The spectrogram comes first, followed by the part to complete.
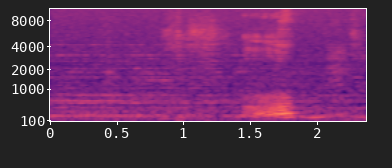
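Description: A single short pitched cry, under half a second, about one and a half seconds in, over faint steady background music.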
